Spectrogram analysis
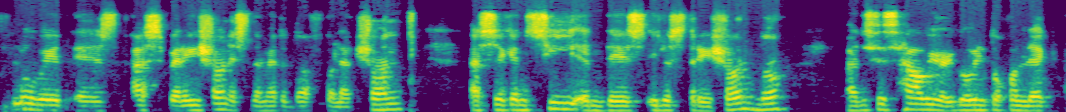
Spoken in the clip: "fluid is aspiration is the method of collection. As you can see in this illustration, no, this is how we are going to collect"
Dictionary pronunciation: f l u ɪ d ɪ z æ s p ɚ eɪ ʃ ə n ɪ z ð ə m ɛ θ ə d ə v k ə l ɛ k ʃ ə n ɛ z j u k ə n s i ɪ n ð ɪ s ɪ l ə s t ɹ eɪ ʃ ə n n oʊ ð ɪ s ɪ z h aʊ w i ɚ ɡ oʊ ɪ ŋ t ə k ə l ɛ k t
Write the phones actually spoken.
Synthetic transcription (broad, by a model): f l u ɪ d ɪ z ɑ s p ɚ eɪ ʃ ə n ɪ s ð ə m ɛ t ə d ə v k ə l ɛ k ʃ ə n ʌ s j u k ə n s i ɪ n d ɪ s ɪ l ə s t ɹ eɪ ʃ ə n n oʊ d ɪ s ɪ s h aʊ w i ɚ ɡ oʊ ɪ ŋ t ə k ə l ɛ k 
